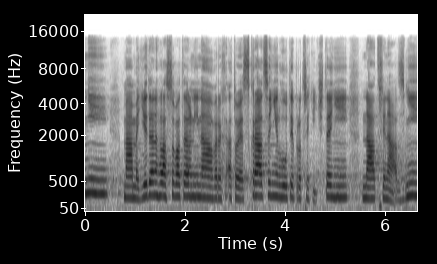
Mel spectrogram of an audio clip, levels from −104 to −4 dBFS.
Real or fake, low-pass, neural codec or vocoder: fake; 14.4 kHz; vocoder, 44.1 kHz, 128 mel bands every 512 samples, BigVGAN v2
